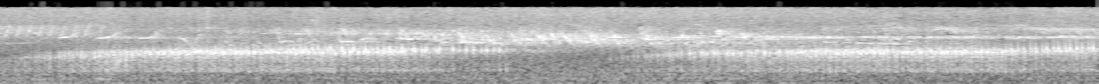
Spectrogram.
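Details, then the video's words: Mating-season frog chorus: a steady pulsing, buzzy drone that dips in the middle and then rises again, while birds twitter faintly higher up. "Suara Kodok bersahutan"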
